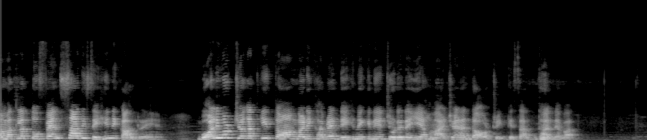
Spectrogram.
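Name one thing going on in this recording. A young woman speaks earnestly and close to a microphone.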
